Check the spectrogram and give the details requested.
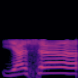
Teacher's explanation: حمزہ ساکن کر دیں گے، آخر میں جھٹکا ہونا چاہیے اور حمزہ کی آواز پر ہم رکیں گے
